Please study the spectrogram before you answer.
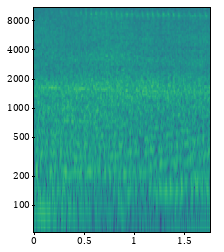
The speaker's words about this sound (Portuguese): Aí, tá vendo o helicóptero.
